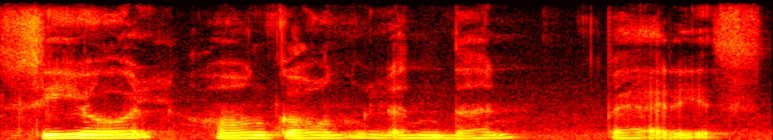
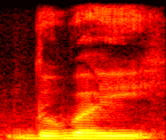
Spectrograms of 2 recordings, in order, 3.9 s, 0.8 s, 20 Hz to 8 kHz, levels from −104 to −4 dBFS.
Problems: none marked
